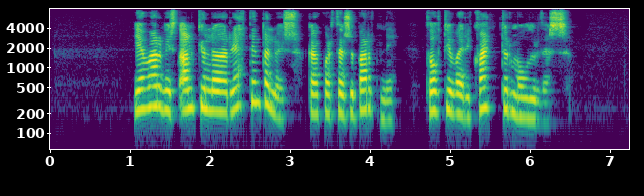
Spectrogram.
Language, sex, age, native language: Icelandic, female, 50-59, Icelandic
